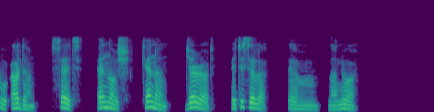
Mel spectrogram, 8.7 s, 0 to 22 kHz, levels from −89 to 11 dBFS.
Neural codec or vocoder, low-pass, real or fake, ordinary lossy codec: none; 5.4 kHz; real; AAC, 32 kbps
